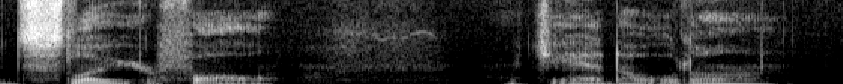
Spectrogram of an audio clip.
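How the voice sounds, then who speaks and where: A man talks at a fairly low pitch. His voice is somewhat breathy. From US South, North Carolina (Winston-Salem). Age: 70s. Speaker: retired airline captain. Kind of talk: casual chat. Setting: studio.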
